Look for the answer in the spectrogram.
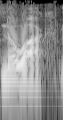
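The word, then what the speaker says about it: Noach (נח): Like, for instance, you know, Noah, which in Hebrew would be translated or be pronounced Noach, means rest.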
